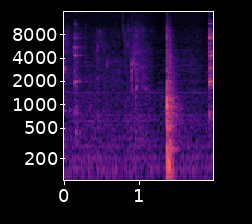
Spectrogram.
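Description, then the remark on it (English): A sudden loud liquid plunk as a shot glass of cold Jägermeister drops into cold Monster energy drink to make a Monster Bomb, with a faint glassy clink just after, over quiet background noise. “Make sure the shot with hand with the shot glass. Elbow up. Elbow up. Parallel. Like this. Boom. Dump.”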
